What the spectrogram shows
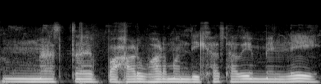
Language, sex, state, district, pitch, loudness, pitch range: Chhattisgarhi, male, Chhattisgarh, Sukma, 125 Hz, -16 LUFS, 120-125 Hz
